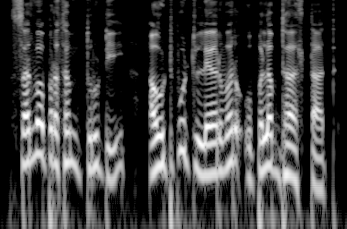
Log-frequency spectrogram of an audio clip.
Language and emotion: Marathi, neutral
